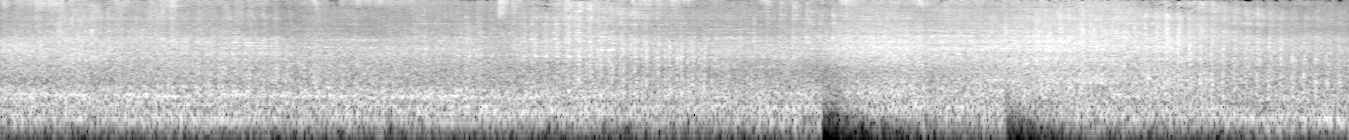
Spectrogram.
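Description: Double-stack container cars of a freight train rolling past on the rails, a continuous loud rolling noise that dips briefly twice, about twelve and fifteen seconds in.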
